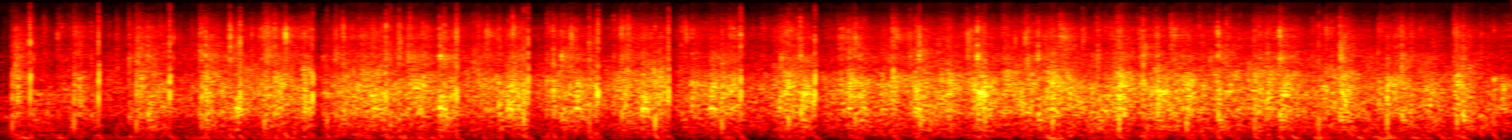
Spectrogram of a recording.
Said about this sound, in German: Das ist, glaube ich, auch ein Applaus wert, ja.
